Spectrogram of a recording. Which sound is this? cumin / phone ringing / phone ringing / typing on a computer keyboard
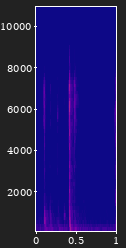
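typing on a computer keyboard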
